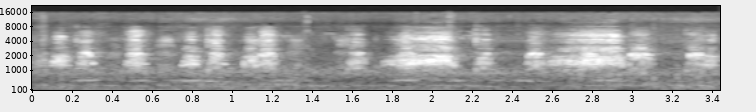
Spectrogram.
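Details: Three Pekin ducks meeting in a backyard, calling in loud, harsh nasal quacks, irregular and overlapping, with a longer drawn-out quack near the middle; background otherwise quiet.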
